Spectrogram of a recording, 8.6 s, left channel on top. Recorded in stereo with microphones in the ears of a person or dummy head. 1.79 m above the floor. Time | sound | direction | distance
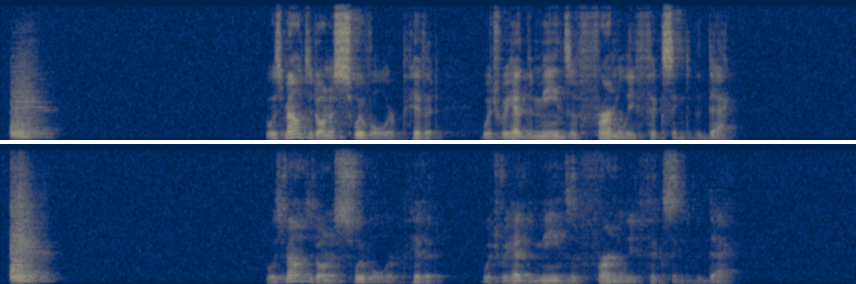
0.1 | hammering | 60° right (ahead or behind) | 7 m
2.7 | a man speaking | 65° left (ahead or behind) | 1.1 m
